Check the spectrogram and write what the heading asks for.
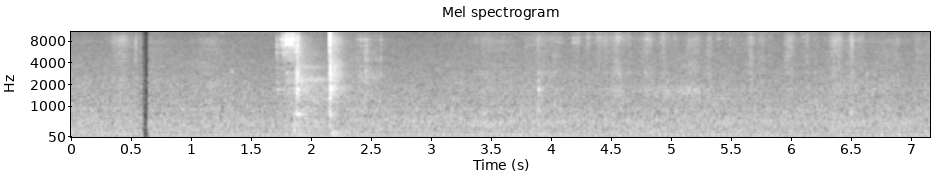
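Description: Gloved hands handling a CO2 inflator and fitting its head onto a bicycle Presta valve: two sharp clicks about two seconds in, then faint rubbing and small ticks. No gas is released yet.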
